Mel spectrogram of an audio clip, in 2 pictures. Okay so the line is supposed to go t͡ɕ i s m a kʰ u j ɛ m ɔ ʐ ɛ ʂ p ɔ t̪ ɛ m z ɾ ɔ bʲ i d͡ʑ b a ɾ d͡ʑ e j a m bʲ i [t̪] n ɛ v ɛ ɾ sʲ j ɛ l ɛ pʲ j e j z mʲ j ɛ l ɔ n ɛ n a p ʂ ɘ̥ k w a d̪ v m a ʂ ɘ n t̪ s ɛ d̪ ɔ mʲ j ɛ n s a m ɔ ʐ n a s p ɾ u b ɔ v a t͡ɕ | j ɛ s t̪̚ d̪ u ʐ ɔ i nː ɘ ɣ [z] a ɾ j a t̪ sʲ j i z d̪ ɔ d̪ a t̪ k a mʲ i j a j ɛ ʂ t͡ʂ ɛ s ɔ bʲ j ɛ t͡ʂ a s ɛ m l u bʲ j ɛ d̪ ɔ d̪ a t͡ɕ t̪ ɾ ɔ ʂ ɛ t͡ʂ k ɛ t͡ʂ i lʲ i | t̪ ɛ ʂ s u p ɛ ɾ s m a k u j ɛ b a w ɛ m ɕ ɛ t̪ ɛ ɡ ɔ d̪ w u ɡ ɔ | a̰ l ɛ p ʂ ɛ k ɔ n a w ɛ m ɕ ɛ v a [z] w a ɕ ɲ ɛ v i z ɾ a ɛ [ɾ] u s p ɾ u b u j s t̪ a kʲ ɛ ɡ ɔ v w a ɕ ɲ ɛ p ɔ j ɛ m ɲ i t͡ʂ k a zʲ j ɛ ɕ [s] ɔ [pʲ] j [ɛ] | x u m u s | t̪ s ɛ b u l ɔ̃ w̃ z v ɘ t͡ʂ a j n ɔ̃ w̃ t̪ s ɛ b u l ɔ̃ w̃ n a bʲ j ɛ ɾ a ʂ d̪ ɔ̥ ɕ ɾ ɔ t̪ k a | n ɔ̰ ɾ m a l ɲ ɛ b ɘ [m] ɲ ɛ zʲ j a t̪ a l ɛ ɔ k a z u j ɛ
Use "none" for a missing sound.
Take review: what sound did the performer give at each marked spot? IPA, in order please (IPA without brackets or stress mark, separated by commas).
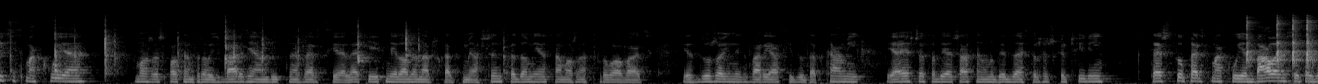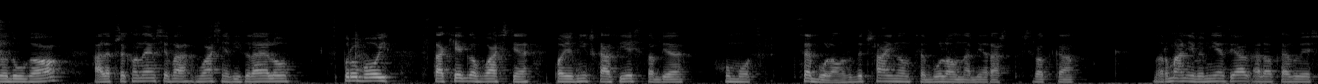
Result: t̪, v, v, l, s, bʲ, ɛ, m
